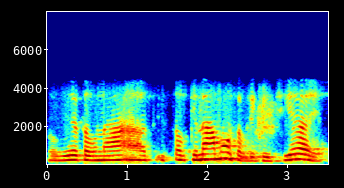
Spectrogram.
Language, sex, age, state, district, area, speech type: Maithili, female, 30-45, Bihar, Sitamarhi, rural, conversation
